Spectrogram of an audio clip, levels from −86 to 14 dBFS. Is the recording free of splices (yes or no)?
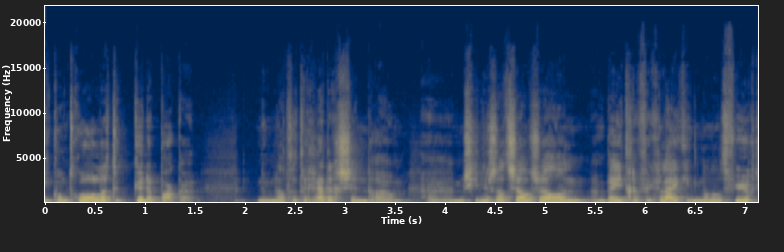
no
